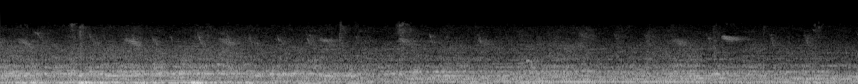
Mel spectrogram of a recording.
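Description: Birds chirping repeatedly, short high calls every second or so, over a steady low hum.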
